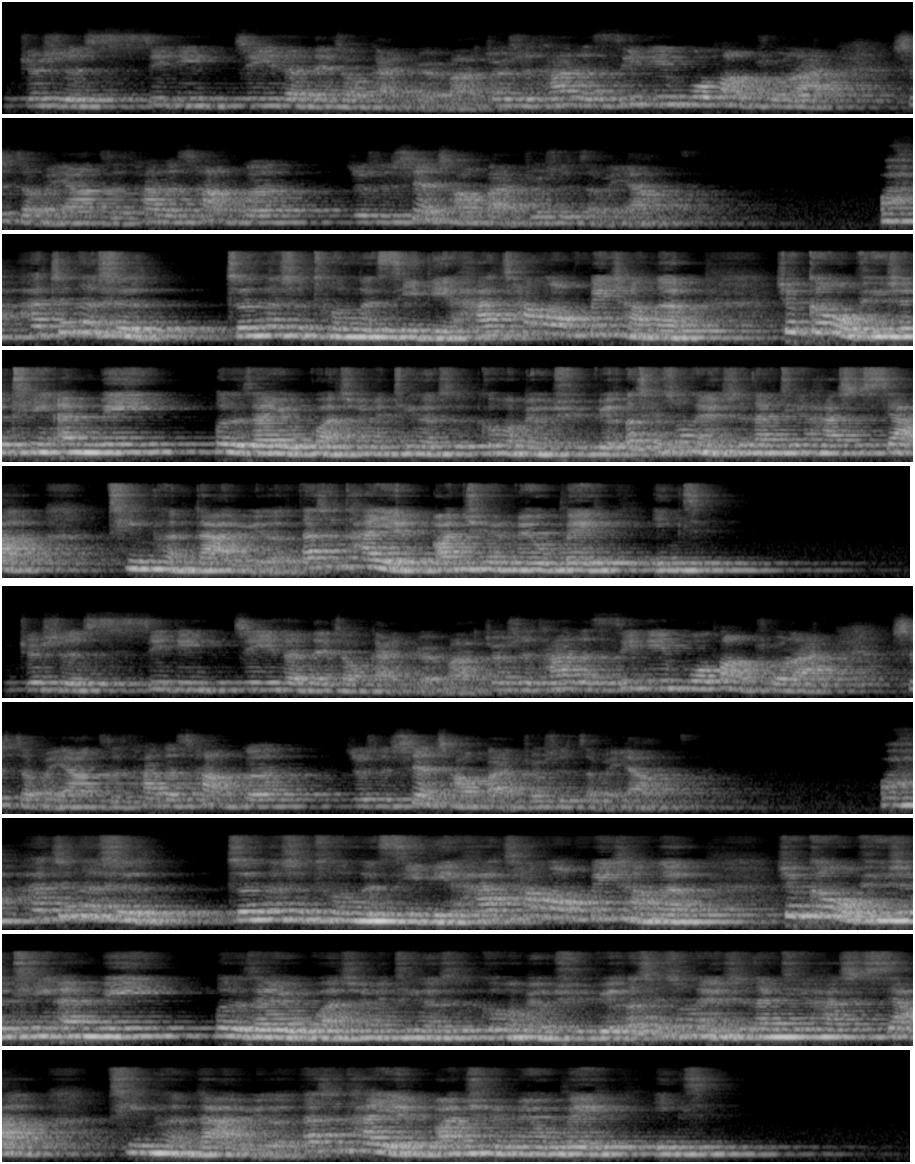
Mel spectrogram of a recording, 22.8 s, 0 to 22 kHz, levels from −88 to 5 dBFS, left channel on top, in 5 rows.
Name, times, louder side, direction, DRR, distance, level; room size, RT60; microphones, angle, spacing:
voice 1, 0.1-6.0 6.3-7.9, right 1 dB, 30° right, -2 dB, 0.5 m, -37 dB
voice 2, 8.9-9.9 10.2-14.5 14.7-21.7, equal, 35° left, 0 dB, 0.5 m, -29 dB
2.5 x 2.5 x 2.8 m, 1.2 s
head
